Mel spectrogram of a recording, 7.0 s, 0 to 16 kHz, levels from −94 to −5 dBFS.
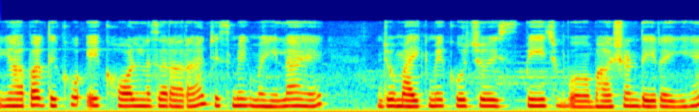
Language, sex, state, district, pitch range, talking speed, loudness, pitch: Hindi, female, Punjab, Pathankot, 200-220 Hz, 190 wpm, -15 LUFS, 210 Hz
